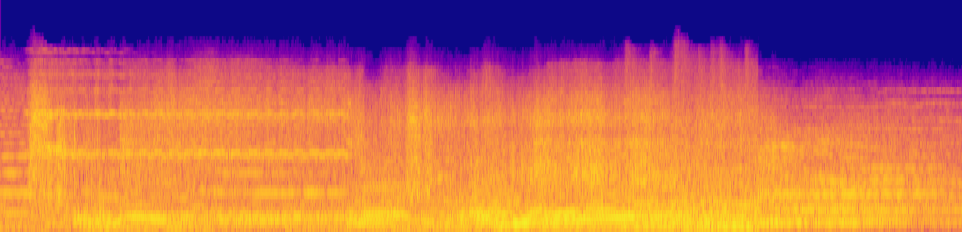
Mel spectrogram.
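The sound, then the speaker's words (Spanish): A luxurious car's engine roars loudly and continuously, revving up and down through several accelerations as it speeds at full speed along one of the main avenues of Istanbul, with a steady rush of road noise and no voices. “El lujoso auto de Hasil se desliza a toda velocidad por una de las principales avenidas de Estambul.”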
